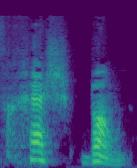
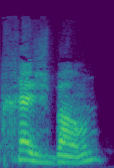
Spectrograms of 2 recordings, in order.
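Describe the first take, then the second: First: The middle consonant is an unvoiced sh sound. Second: The middle consonant is a voiced zh sound. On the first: The speaker calls it right. "it's cheshbon" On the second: The speaker calls it wrong. "it's not cheshbon"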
